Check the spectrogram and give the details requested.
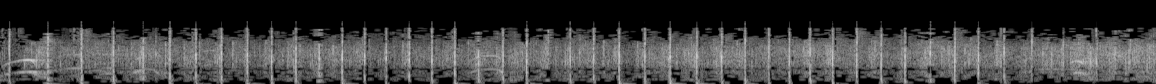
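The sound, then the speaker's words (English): A crowd claps in a steady, quick rhythm for about eleven seconds, sharp even beats over a constant wash of hands, staying loud from start to finish. “if you had any involvement yesterday, can you please stand and can we give you a round of applause, please?”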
